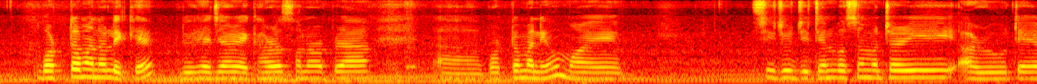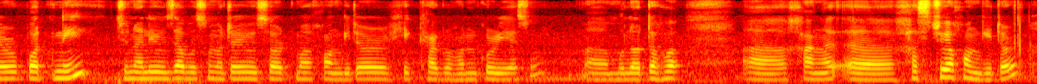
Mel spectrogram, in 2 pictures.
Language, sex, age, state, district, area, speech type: Assamese, female, 18-30, Assam, Kamrup Metropolitan, urban, spontaneous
